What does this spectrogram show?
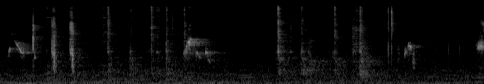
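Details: Pet parakeets indoors taking turns talking to a spoon; a scatter of short sharp chirps and clicks mixed with brief warbled notes, uneven in rhythm, with tapping sounds between them.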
